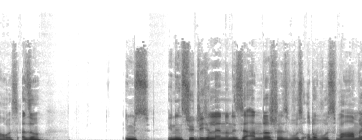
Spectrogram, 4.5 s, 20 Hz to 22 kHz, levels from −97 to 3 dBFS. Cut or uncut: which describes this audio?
uncut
